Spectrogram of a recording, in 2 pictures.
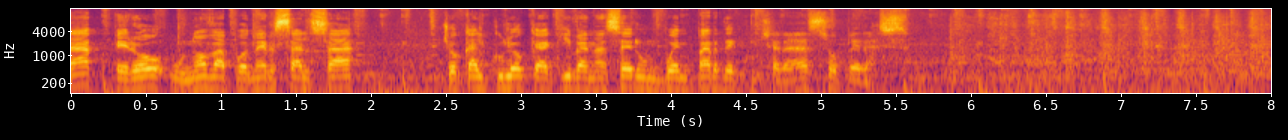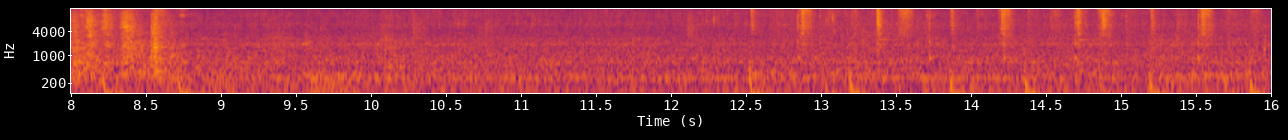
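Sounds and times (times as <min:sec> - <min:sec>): background music with low tones: 0:00.0 - 0:16.0.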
